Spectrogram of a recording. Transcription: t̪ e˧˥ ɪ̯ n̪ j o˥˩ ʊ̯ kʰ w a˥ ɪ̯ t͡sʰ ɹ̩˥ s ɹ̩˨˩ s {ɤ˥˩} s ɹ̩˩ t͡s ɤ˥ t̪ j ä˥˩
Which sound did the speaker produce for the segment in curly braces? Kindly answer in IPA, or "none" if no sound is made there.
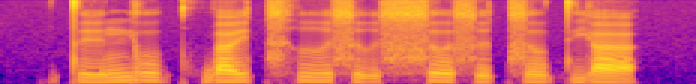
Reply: ɤ˥˩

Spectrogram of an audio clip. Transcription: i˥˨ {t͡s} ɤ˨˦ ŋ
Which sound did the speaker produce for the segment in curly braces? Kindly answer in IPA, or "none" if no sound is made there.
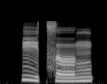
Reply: t͡s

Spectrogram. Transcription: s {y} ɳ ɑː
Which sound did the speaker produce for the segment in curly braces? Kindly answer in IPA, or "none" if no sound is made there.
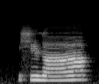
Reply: y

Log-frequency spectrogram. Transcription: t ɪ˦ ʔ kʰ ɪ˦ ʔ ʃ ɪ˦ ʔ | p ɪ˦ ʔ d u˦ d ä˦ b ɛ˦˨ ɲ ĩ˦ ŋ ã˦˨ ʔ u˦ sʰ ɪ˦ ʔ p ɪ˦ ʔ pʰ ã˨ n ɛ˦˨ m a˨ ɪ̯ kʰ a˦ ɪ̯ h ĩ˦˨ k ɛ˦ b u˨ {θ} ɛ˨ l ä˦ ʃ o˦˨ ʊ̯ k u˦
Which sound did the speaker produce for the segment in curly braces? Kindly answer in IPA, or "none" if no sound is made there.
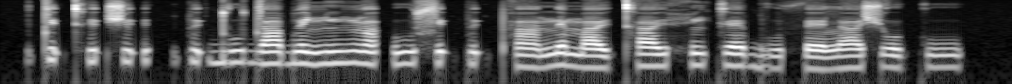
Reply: θ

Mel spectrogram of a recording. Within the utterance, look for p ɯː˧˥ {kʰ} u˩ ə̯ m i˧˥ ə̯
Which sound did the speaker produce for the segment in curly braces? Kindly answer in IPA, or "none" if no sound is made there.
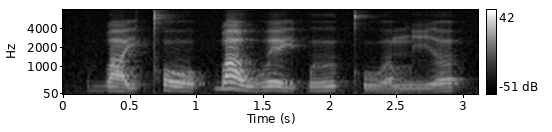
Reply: kʰ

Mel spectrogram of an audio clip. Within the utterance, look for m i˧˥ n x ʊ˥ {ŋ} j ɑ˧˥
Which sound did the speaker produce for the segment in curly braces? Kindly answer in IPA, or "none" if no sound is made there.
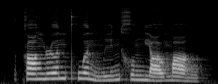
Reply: ŋ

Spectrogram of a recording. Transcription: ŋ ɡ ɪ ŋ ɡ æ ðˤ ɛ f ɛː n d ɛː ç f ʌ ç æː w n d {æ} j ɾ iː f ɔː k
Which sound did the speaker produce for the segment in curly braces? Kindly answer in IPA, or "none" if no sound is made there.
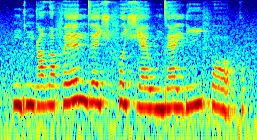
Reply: æː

